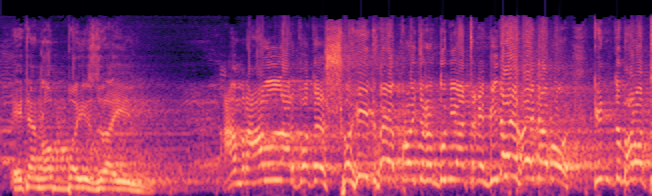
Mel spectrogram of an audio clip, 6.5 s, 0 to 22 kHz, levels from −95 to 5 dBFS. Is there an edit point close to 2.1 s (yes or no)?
yes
